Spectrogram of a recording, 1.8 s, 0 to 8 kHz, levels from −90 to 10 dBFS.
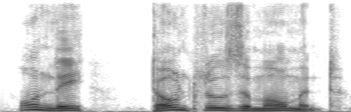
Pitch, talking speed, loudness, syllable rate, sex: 135 Hz, 170 wpm, -16 LUFS, 5.7 syllables/s, male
